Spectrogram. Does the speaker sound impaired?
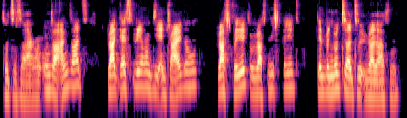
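Yes: spinal muscular atrophy; spinal muscular atrophy since birth, physical disability, uses wheelchair.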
